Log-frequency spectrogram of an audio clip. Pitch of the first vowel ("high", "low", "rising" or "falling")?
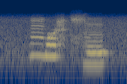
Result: high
